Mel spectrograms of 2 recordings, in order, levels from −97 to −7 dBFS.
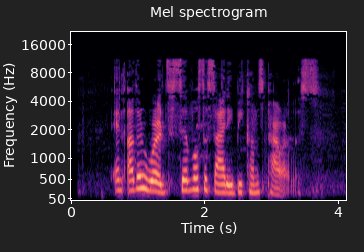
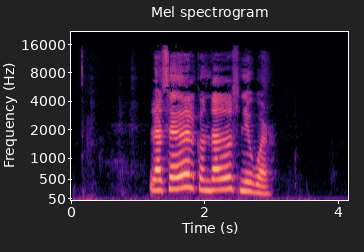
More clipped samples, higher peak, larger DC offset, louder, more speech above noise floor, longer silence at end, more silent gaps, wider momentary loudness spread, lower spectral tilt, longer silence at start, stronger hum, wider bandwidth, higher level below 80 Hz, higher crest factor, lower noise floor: neither; second, -14 dBFS vs -10 dBFS; neither; second, -30 LUFS vs -26 LUFS; second, 40 dB vs 48 dB; second, 0.45 s vs 1.15 s; neither; first, 17 LU vs 9 LU; about the same, -4.5 dB/octave vs -3.5 dB/octave; second, 0.65 s vs 1.2 s; neither; second, 11.5 kHz vs 16.5 kHz; second, -82 dBFS vs -68 dBFS; about the same, 16 dB vs 18 dB; about the same, -70 dBFS vs -73 dBFS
